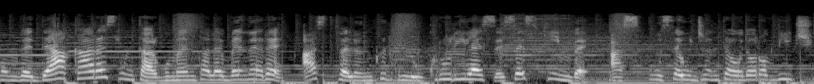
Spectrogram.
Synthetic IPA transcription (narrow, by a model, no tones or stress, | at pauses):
vo̞mve̞d̪eakaɾe̞sunt̪arɡume̞nt̪e̞le̞be̞ne̞ɾe̞ast̪fe̞lɨŋkɨt̪lukɾuɾile̞sese̞skʲimbe̞ | aspuse̞ud͡ʒent̪e̞o̞d̪o̞ɾo̞vit͡ʃʲ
